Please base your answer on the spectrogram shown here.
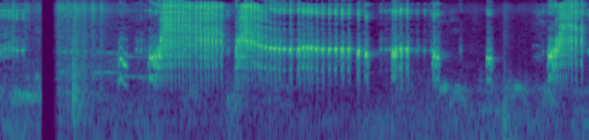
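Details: White-crested laughingthrush singing to stimulate other songbirds: loud, harsh, chattering bursts mixed with fast runs of repeated mid-pitched notes, broken by short pauses and softer low sounds.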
